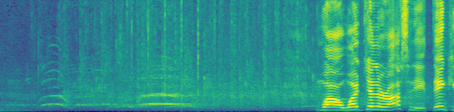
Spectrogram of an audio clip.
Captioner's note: applause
